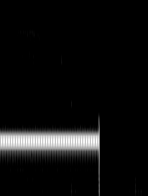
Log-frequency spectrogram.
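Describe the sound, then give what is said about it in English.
A steady, loud telephone dial tone hums for about a second as a call is placed, then cuts off abruptly into near silence with faint rustling. “So why don't I get Doug on the phone”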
